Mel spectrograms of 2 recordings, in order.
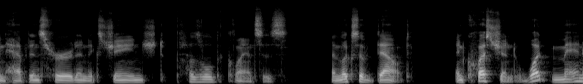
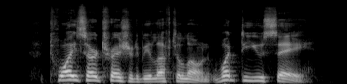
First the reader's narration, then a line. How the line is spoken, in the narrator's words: the crier called out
